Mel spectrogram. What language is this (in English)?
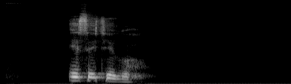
Luo (Kenya and Tanzania)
